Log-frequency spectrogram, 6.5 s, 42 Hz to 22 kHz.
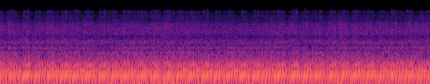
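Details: American V8 in an Ultima GTR supercar, started on a jumper pack to check warm-up: steady, even burble held at a fast idle rather than a relaxed tickover; idling high, temperature gauge not reading properly.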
